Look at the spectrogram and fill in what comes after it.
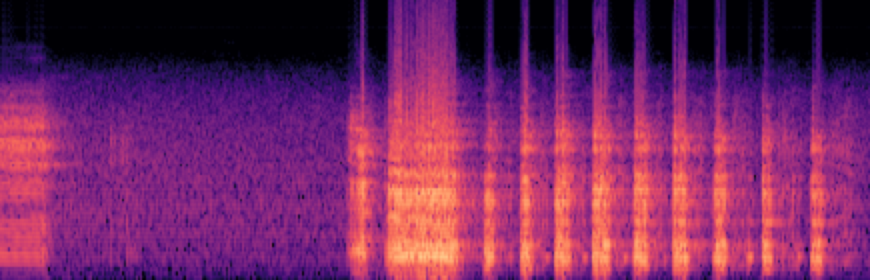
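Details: Red stag roaring at close range: a brief harmonic call, a pause, then one long harsh roar that breaks into a run of about nine short grunting bursts, roughly two per second, fading slightly toward the end.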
